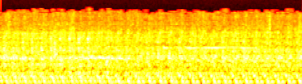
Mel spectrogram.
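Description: Yamaha sport motorcycle's engine idling steadily, an even low rapid pulse with no revving.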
